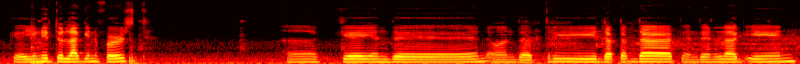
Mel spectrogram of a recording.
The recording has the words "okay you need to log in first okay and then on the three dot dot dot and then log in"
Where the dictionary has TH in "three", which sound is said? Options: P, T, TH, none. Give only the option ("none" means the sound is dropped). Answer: T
